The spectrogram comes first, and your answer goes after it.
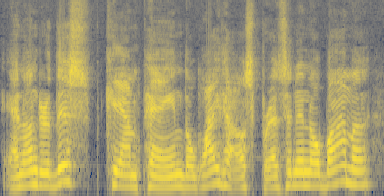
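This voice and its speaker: A man making a phone call to pitch his ideas, speaking earnestly and insistently as if reciting slogans. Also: moderate pace. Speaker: caller.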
